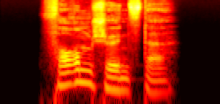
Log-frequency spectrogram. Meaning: inflection of formschön: 1. strong/mixed nominative masculine singular superlative degree 2. strong genitive/dative feminine singular superlative degree 3. strong genitive plural superlative degree
- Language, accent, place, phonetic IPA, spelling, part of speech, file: German, Germany, Berlin, [ˈfɔʁmˌʃøːnstɐ], formschönster, adjective, De-formschönster.ogg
